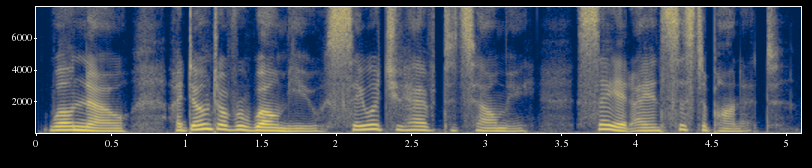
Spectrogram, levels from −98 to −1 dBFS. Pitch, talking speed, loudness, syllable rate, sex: 205 Hz, 210 wpm, -18 LUFS, 5.4 syllables/s, female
